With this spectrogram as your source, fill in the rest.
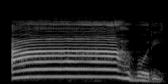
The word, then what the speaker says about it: árvore: Árvore. Olha aqui separado. Última, penúltima, antepenúltima. Se é antepenúltima, ela é proparoxítona.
